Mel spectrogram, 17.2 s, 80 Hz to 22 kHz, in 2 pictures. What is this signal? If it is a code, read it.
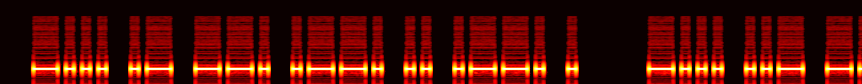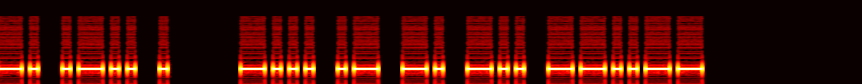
Morse code, heard as a keyed tone, about 15 wpm, 800 Hz. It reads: BAGPIPE BUGLE BAND,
